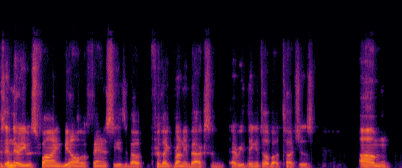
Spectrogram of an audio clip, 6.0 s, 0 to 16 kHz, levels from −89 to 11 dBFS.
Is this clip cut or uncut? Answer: uncut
